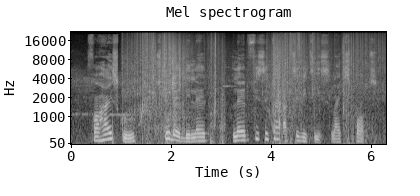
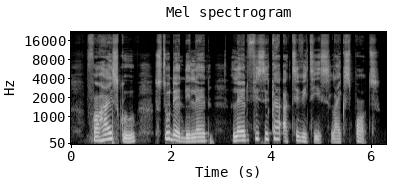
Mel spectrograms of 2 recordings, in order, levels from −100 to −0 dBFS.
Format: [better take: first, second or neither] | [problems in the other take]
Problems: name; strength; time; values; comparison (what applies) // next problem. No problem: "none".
second | background sound (Bird); 7 dB below the speech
